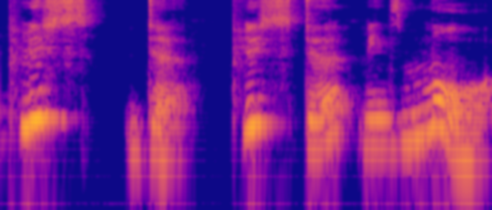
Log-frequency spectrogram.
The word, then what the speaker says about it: plus: Plus de, if you want more of a thing, we say more of the word. So we're going to say plus, we're going to pronounce the S here.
